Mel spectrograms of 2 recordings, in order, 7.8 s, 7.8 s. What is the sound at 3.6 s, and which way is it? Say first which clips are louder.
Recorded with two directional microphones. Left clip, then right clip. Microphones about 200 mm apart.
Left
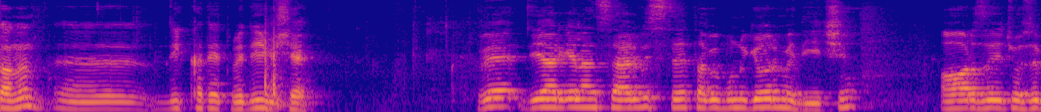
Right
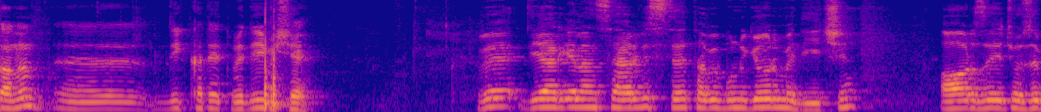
Speech: left 3 dB; 15° right (ahead or behind).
